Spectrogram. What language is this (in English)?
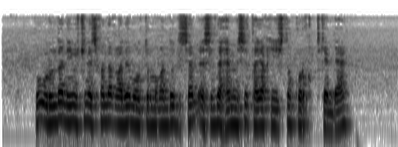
Uyghur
